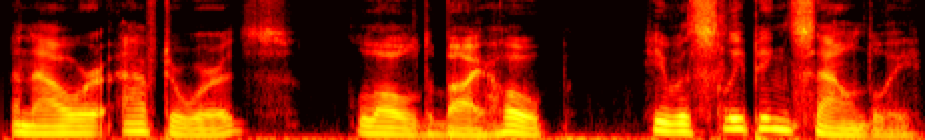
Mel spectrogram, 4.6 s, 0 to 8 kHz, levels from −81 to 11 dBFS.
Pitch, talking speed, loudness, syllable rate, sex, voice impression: 105 Hz, 130 wpm, -17 LUFS, 3.8 syllables/s, male, very masculine, very adult-like, slightly old, very thick, tensed, very powerful, slightly bright, soft, very clear, fluent, slightly raspy, very cool, very intellectual, refreshing, very sincere, very calm, very mature, friendly, very reassuring, very unique, elegant, slightly wild, sweet, very lively, kind, slightly intense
